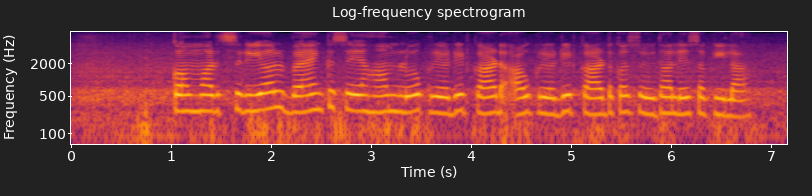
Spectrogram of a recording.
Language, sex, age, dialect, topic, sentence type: Bhojpuri, female, 18-24, Western, banking, statement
